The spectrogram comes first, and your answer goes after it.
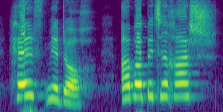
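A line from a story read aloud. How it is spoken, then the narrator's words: Calling out. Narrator (German): rief er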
